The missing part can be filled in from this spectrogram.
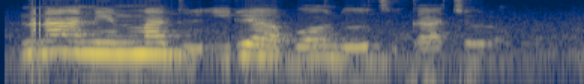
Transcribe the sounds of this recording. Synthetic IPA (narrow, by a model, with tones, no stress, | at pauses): na˦na˦nɪ˦m̩˦ma˦dʊ˨i˨ɾi˦a˨bʊ˨ɔ˦no˨o˦tu˨ka˦a˦t͡ʃɔ˨ɾɔ˦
